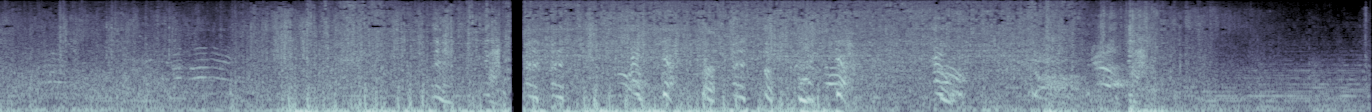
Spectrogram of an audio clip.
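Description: Laser rifles fire in rapid bursts.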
